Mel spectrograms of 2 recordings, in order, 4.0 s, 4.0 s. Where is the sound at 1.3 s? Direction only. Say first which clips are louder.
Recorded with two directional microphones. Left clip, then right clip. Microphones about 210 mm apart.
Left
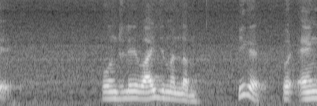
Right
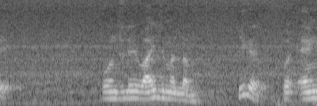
Left 9 dB; 35° left (ahead or behind).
